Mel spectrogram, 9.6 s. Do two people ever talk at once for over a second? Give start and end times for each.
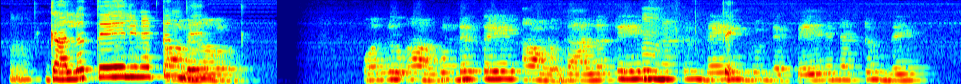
none

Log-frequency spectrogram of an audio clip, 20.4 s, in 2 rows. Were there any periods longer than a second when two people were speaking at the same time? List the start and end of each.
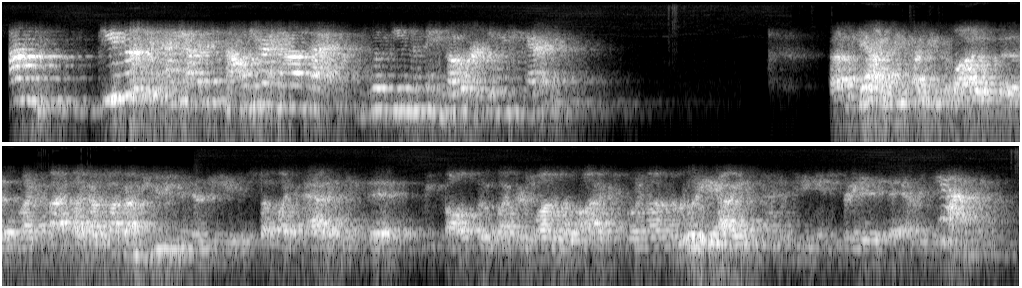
none

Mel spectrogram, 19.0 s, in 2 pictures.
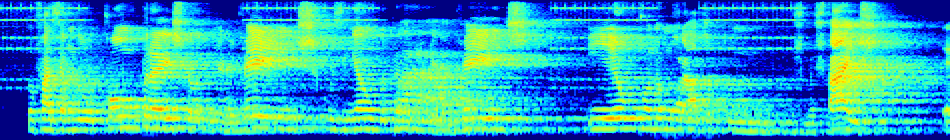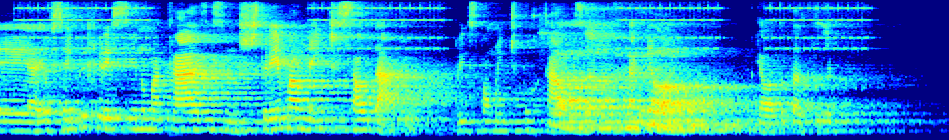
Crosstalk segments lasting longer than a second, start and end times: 15.0-16.3

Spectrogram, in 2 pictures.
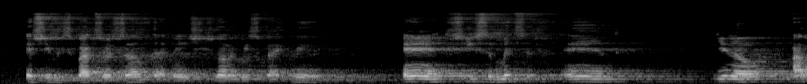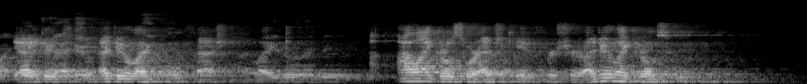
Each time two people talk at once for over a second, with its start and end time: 8.3-9.6

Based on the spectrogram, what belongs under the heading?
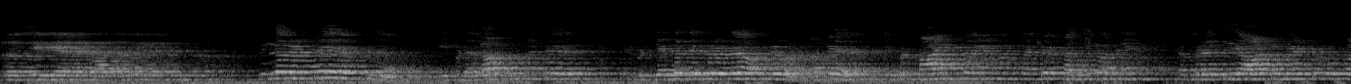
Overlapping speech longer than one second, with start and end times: none

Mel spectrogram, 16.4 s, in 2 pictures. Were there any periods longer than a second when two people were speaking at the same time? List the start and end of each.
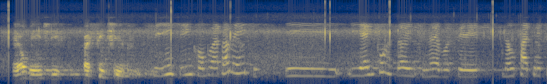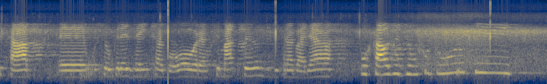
none

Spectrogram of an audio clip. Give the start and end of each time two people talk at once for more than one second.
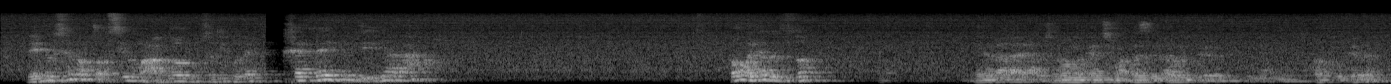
none

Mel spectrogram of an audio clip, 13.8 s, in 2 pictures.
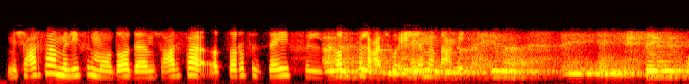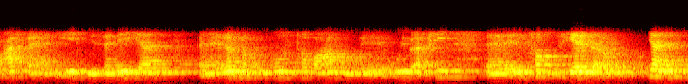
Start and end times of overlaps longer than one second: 3.2-4.7

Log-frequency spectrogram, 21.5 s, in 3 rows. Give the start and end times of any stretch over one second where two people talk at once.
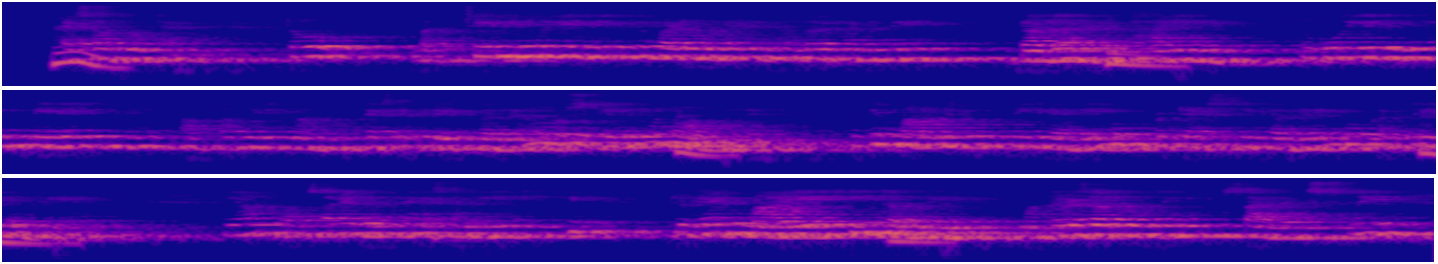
none

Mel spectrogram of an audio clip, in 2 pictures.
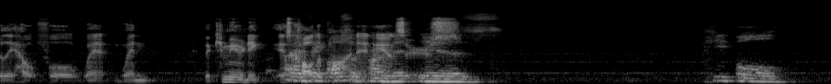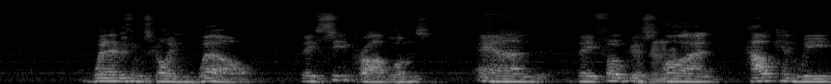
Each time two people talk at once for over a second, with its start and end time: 2.8-4.6

